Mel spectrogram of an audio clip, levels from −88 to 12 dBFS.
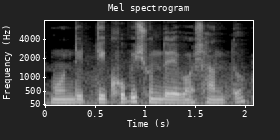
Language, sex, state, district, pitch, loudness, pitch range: Bengali, male, West Bengal, Alipurduar, 110 Hz, -17 LUFS, 105-115 Hz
